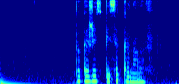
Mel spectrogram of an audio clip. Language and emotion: Russian, neutral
